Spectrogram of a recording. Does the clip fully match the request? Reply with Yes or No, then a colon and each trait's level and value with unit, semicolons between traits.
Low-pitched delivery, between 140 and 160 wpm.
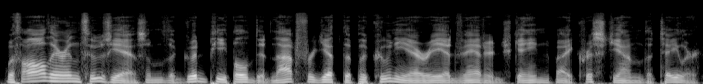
Yes: low, 100 Hz; average, 155 wpm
